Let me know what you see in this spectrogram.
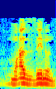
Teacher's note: Laisa mu'adzinun bil hamza laisa bil 'ain.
